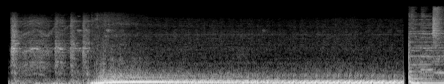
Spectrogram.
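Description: A car engine starting: about a second of clicks, then the engine catches and runs with a deep steady note that settles into an even, pulsing low idle.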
